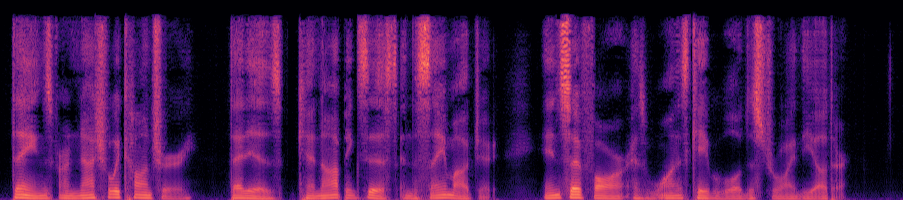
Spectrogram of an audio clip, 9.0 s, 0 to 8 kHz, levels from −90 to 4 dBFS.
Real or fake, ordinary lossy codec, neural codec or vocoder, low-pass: fake; AAC, 48 kbps; codec, 24 kHz, 0.9 kbps, WavTokenizer, large speech release; 7.2 kHz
